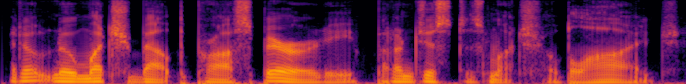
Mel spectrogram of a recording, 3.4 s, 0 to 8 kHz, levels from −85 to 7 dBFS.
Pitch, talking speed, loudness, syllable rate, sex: 90 Hz, 225 wpm, -17 LUFS, 6.0 syllables/s, male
